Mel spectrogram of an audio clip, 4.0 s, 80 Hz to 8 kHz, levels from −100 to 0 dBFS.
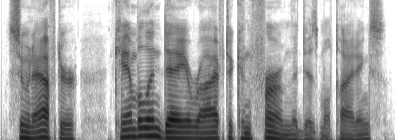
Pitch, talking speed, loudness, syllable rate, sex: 120 Hz, 165 wpm, -17 LUFS, 5.3 syllables/s, male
